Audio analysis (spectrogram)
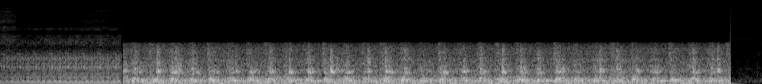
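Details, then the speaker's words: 2001 24-valve Cummins diesel truck idling: quick rhythmic chirping squeak, about two to three a second, from a failing tensioner pulley bearing; replacing the pulley stopped the squeak. "hopefully that sound shows up on camera I've got a squeaky bearing"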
